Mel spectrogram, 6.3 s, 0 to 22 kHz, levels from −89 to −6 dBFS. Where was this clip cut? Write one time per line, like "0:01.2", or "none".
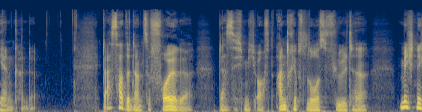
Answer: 0:01.5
